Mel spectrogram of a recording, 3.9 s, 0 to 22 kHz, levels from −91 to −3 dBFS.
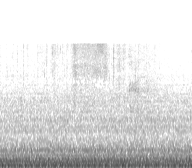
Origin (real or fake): fake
